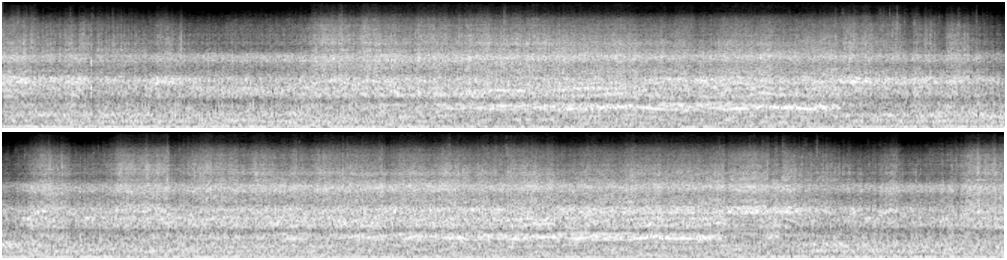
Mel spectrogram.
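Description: A racing car engine roars loudly and close, rising and falling in pitch as it revs through the corners.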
